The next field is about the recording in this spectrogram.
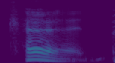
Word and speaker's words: Cudd: I'm like, Cudd. – You have to say it like that. Cudd. – My name is Emily Cudd.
